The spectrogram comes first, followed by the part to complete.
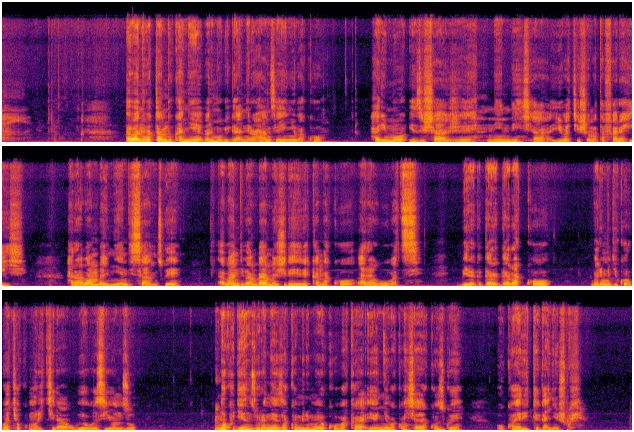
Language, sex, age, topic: Kinyarwanda, male, 25-35, education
